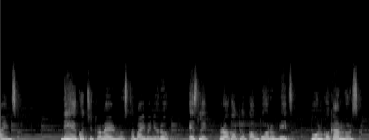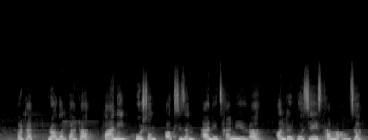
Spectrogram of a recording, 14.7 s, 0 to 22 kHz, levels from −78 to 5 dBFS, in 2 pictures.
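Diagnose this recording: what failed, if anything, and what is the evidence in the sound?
Nothing stood out on listening that would point to a failure at any stage of the chain.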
